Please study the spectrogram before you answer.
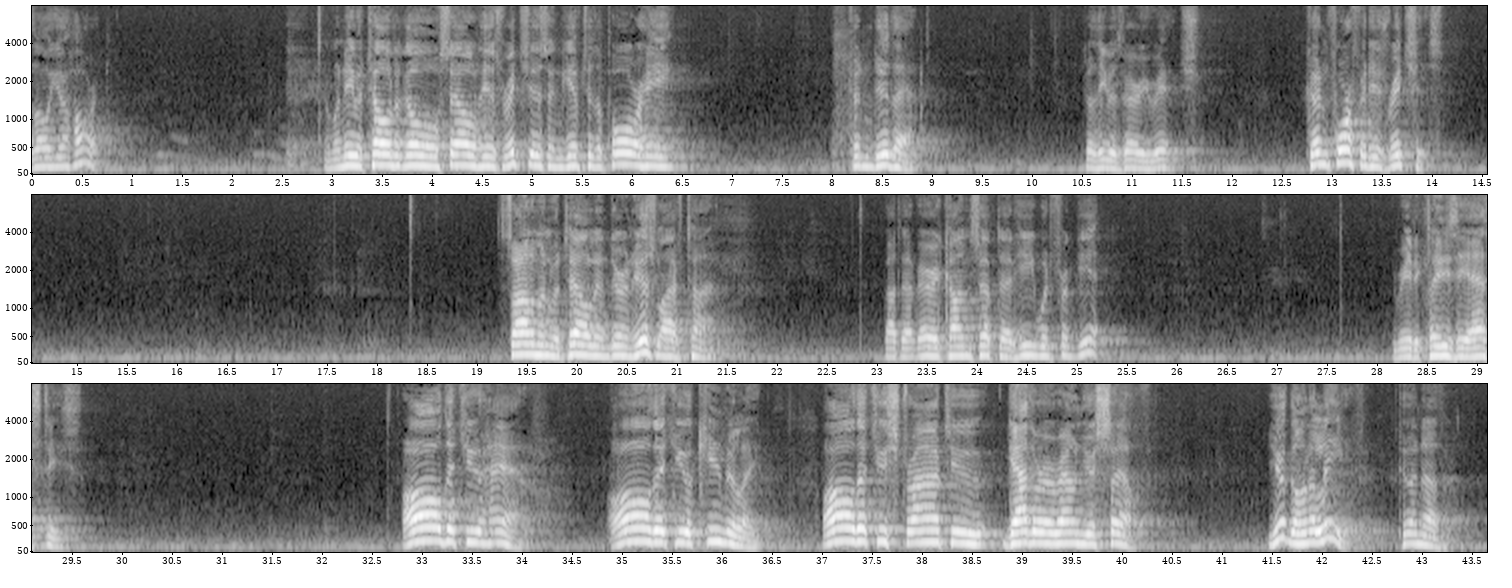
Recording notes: Downtown Church Of Christ Audio Sermon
